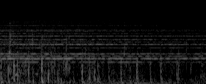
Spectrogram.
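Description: Horses' hooves galloping: a quick, uneven run of hoofbeats over background music with long held tones.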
